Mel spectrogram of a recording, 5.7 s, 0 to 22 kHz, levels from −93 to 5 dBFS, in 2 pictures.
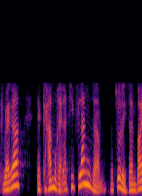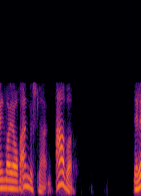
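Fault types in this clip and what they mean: G.729 codec: The speech sounds plainly rough and slightly synthetic, with nothing above 4 kHz. This fits a low-rate VoIP codec around 8 kbit/s that rebuilds each 10 ms frame from a vocal tract filter, a pitch predictor and a few pulses.
VoIP packet loss concealed by the speech codec: After "der kam" near 1.21 s and after "war ja auch" near 3.75 s, the sound smears into a buzzy tone or coloured noise that fades. About 40 ms of audio went missing each time, and the decoder filled it from its last pitch and filter.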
